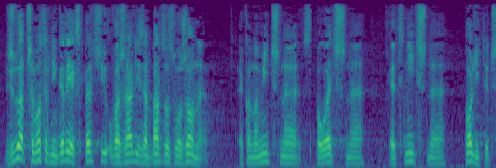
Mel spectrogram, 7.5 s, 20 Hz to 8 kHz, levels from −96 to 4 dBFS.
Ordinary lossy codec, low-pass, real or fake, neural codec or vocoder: none; 7.2 kHz; real; none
